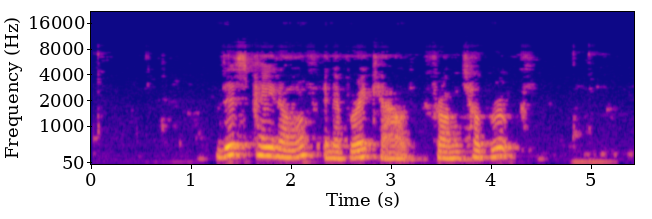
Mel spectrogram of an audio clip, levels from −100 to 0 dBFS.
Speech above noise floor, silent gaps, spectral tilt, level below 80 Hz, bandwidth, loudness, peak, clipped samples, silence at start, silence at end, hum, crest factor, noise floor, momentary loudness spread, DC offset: 45 dB; none; -6 dB/octave; -56 dBFS; 7.8 kHz; -24 LUFS; -6 dBFS; under 0.1%; 1.25 s; 0.3 s; none; 20 dB; -68 dBFS; 10 LU; under 0.1%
